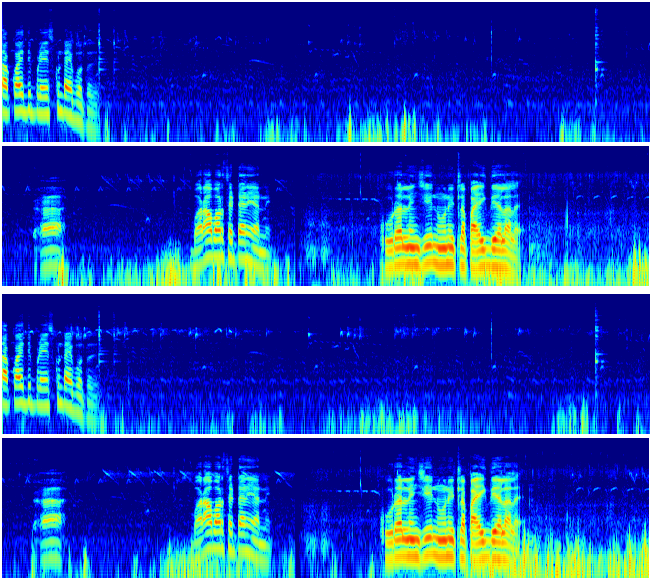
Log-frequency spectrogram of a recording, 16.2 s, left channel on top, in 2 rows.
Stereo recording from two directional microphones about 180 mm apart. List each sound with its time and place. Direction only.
0.0 s speech: 10° left (ahead or behind)
8.4 s speech: 15° left (ahead or behind)
10.5 s speech: 20° left (ahead or behind)
12.5 s speech: centre (ahead or behind)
